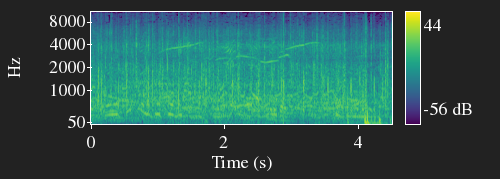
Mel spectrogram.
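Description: Fireworks whistle and screech.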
